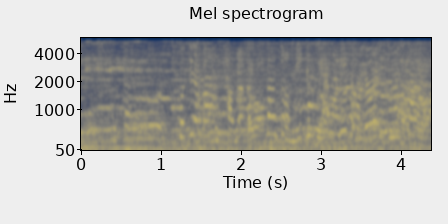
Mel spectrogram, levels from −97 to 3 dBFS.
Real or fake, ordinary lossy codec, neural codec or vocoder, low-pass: fake; none; codec, 16 kHz in and 24 kHz out, 2.2 kbps, FireRedTTS-2 codec; 5.4 kHz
